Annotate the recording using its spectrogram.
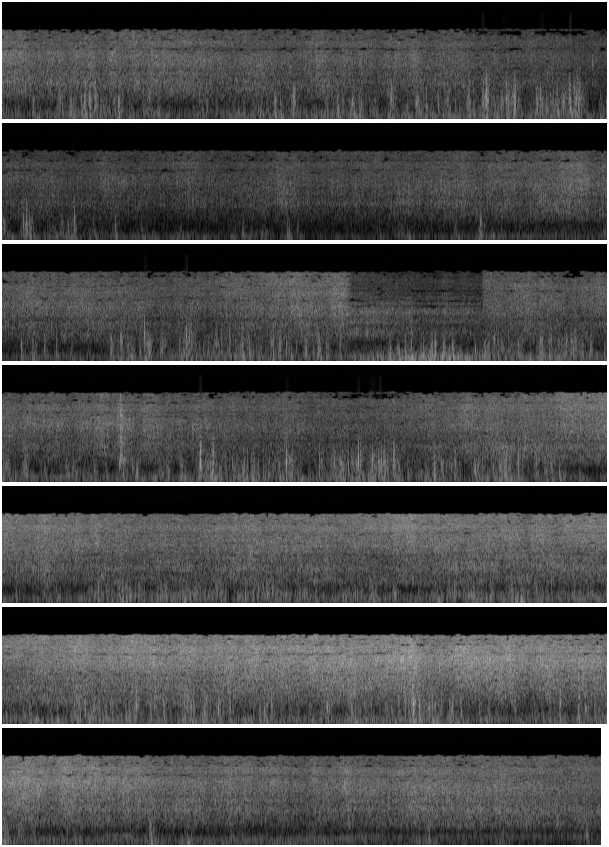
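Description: Wind buffeting the microphone in gusts, with a louder gust about twelve seconds in, over the low, steady running of a distant Toyota Tundra pickup's engine as it drives through mud.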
